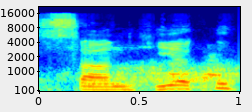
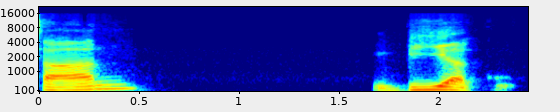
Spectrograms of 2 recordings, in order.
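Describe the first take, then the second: First: The second word begins with an h sound. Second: The second word begins with a b sound. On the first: The speaker calls it wrong. "সান হিয়াকু হবে না" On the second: The speaker calls it right. "এটা হবে যে সান বিয়াকু"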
